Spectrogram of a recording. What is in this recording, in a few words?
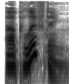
"uplifting", pronounce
